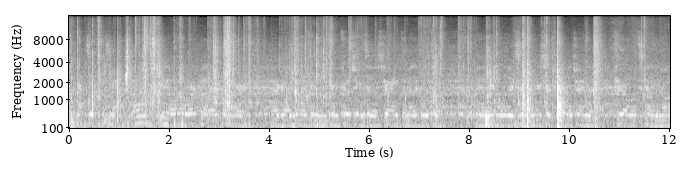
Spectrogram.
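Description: Foil trading-card packs and their cardboard box being handled: scattered crinkles, taps and sharp clicks as the packs are pulled from the box and stacked, the loudest clicks about three seconds in and near ten seconds, over faint background voices.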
